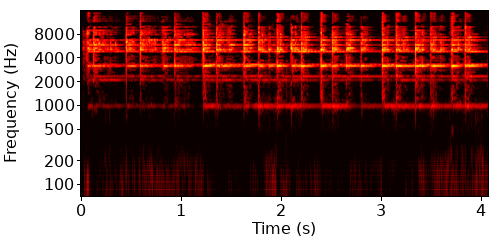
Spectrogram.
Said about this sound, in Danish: Jeg skal lige teste, for jeg tror faktisk, jeg har fået en klokke.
